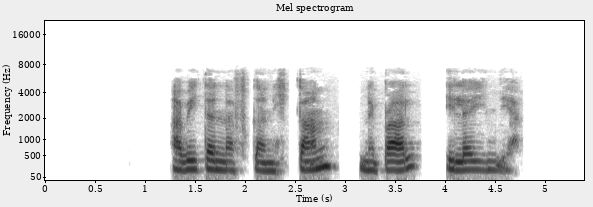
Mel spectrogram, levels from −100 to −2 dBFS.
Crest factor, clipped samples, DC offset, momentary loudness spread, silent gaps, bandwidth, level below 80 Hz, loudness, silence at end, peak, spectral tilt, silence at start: 18 dB; under 0.1%; under 0.1%; 13 LU; 2.46-2.51 s, 2.96-3.14 s, 3.78-4.01 s; 7.2 kHz; -66 dBFS; -24 LUFS; 0.65 s; -8 dBFS; -7.5 dB/octave; 1.3 s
